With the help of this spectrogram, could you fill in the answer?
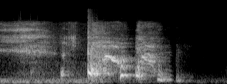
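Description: A person coughs several times in quick succession, fairly loud, the harsh bursts tapering off into quiet at the end.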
